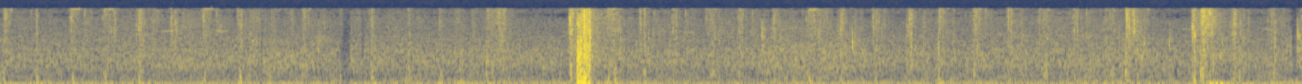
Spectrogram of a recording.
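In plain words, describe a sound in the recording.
Footsteps patter steadily on hard ground.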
